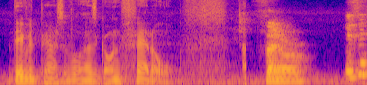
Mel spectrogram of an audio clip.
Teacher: the r is tap meaning that the tip of the tongue hits the alveolar ridge the roof of the mouth as you are articulating it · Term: R is tapped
